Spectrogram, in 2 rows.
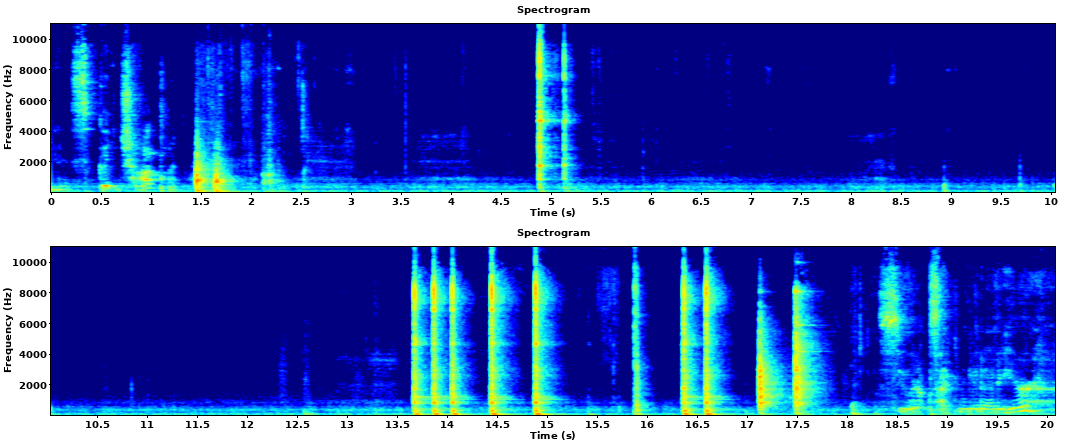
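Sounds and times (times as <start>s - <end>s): utensil knocking against pot: 13.7s - 15.2s, 16.4s - 17.7s.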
